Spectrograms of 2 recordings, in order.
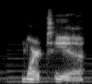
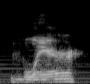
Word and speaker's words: Muertia: How do you pronounce the first part? Mortia. Mortia, that is a god herself. Muertia, it's Spanish.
